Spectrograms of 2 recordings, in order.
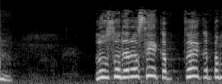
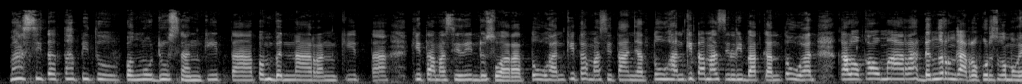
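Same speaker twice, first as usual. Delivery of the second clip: hushed, intimate preaching, much softer; soft altar call; 5 semitones lower, 7 dB quieter than usual. Acted. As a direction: draw them in gently toward repentance.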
